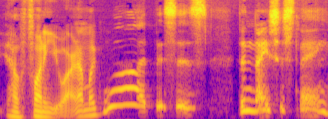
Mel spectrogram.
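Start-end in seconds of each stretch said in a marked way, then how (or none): 1.0-3.3 high, slow, breathless delight; squeaky overwhelmed fan reply; starstruck gush. Retold or imitated. Gushing quote of own reaction.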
